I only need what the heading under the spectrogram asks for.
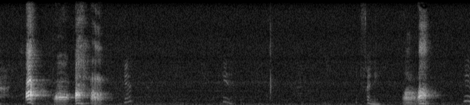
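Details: A crow in Japan, jungle or carrion crow, gives three quick, harsh 'kah' calls, then a few soft falling notes, and ends with a final pair of rough caws.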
